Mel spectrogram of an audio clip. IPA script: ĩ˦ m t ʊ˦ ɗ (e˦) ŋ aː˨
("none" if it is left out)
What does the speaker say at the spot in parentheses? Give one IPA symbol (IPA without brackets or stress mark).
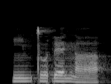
ɛ˦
